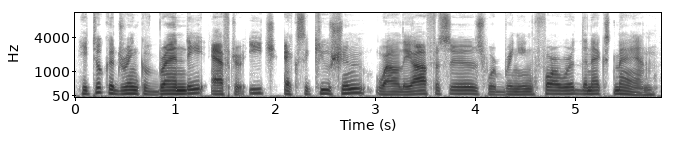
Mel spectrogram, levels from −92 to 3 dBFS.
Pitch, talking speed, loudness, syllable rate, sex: 125 Hz, 185 wpm, -19 LUFS, 5.2 syllables/s, male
